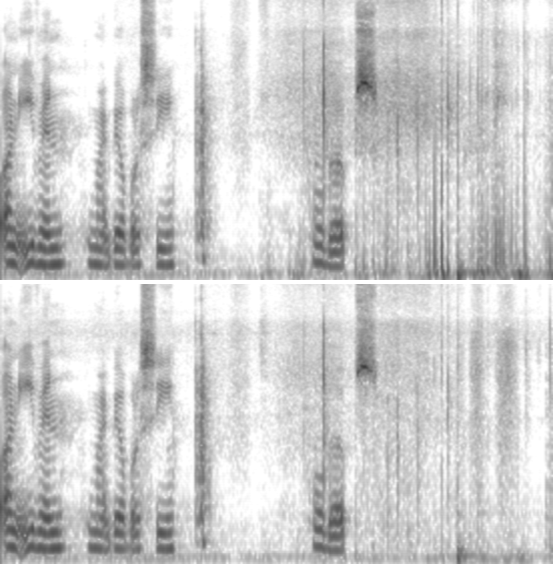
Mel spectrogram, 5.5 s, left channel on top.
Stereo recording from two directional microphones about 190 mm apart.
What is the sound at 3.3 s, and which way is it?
Speech, centre (ahead or behind).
